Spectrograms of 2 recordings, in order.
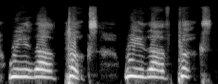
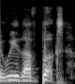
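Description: First: High, loud group-cheer chant; chanted, cheer it out for a clapping crowd. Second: Said in the usual way. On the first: Pretend. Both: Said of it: "let's all clap and say".

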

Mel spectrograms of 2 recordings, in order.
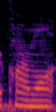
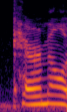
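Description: First: Caramel as CAR-mul; caramel with the middle vowel dropped; two-syllable caramel. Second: Caramel as CARE-uh-mel; caramel with the middle "uh" sounded; three-syllable caramel. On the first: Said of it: "I literally say both". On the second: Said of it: "Do you say caramel or caramel?". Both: Shown as a demonstration.

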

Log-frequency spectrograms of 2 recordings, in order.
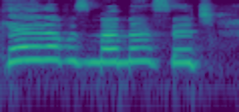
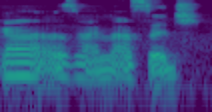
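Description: First: High, bright recognition of own message; light, happy "that was my message!"; cheery "hey, that's mine". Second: Much softer, embarrassed "that was my message"; sheepish "oh". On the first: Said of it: "you can be like". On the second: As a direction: deflate it, a little caught out. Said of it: "Or you can be like". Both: Pretend.

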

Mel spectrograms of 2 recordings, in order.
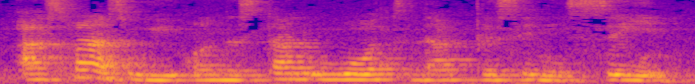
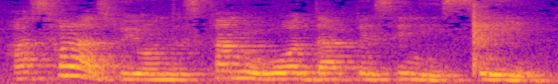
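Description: Both takes have the same delivery.

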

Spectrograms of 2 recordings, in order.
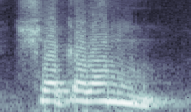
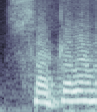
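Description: First: శకలం with a hushing sha instead of sa; twisted s sound. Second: Said in the usual way. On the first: Shown as a demonstration. Teacher shows how a twisted s changes the word, sha sound. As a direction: bend the s of సకలం into శకలం. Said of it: "మెలికిసా చెప్పామనుకోండి". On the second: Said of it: "సకలాన్ని కాస్త మెలికిసా చెప్పామనుకోండి".

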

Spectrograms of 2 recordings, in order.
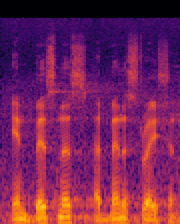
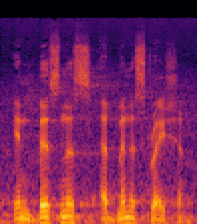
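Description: Both takes have the same delivery.

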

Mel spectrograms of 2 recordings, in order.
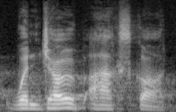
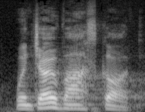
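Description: Both takes have the same delivery.

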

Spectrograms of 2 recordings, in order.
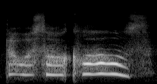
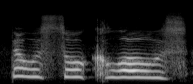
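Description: First: High, slow, teary exclamation; overwhelmed squeal. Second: Slow, stretched exclamation; drawn-out relief. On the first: Viewer repeating over the near miss, high overwhelmed cry. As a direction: stretch CLOSE out high, nearly crying. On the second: Viewer reacting to a near miss, drawn-out exclamation. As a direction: draw each word out. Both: Real, not acted.

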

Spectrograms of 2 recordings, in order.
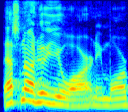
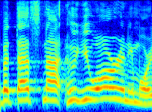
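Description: First: Soft reassurance. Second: "not" punched, whole line raised and firm; emphatic declaration. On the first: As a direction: say it softly, like a comfort. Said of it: "soft restatement of same line". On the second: Pastor quoting Paul to the church, emphatic and raised. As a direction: drive home "not who you are" like a verdict. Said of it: "emphatic quote of Paul". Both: Acted.

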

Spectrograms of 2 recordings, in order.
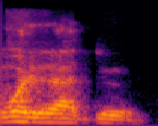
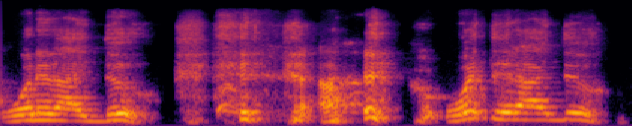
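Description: First: Said in the usual way. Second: Pitched well up, pleading and half laughing; incredulous high plea. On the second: Retold or imitated. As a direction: act baffled, voice climbing high. Repeating the question, rising in disbelief.

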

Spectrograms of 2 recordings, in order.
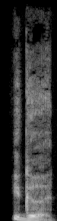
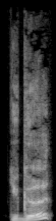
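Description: First: "You good" pitched low, falling at the end; lower, settled "You good"; low statement. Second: "good" rising as a question; "You good" asked with rising end; questioning check-in. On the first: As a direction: let GOOD drop as a statement. Same words as a statement. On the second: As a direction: lift GOOD into a quick question. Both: Acted.

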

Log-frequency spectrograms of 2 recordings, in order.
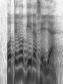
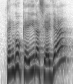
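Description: First: Quick second option, ALLÁ dropping at the end; falling alternative. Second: ALLÁ lifted high at the end, left open; rising question. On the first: Lost person offering a passer-by the other direction, falling on "allá". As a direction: hurry through and let "allá" fall. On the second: Lost person asking a passer-by which way, rising on "allá". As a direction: raise the pitch on "allá" as the first option. Either-or question, first option. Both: Acted.

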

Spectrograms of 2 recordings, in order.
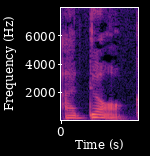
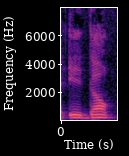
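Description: First: "a" in "a dog" said as a short "uh"; article as "uh". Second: "a" in "a dog" said like the letter name "ay"; article as letter A. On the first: Teacher showing Thai learners the common reading, "a" said as "uh". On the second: Teacher showing learners the alternative reading, "a" said as "ay". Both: Shown as a demonstration. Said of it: "ออกเสียงเป็นอะมากกว่า A".

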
